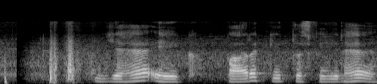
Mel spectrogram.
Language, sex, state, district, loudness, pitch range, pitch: Hindi, male, Haryana, Charkhi Dadri, -20 LUFS, 130-155 Hz, 135 Hz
